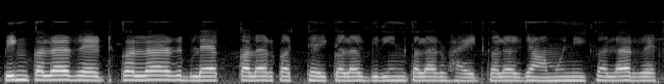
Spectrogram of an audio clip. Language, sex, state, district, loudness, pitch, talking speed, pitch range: Hindi, female, Bihar, Sitamarhi, -15 LUFS, 185 Hz, 135 wpm, 180-195 Hz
